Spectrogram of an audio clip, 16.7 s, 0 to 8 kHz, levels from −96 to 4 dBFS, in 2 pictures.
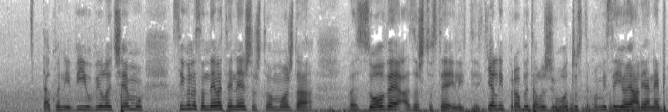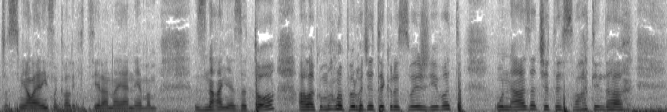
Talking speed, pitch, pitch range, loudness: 190 wpm, 205 Hz, 185-225 Hz, -17 LUFS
